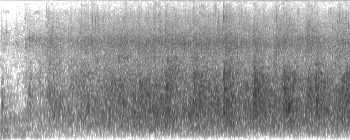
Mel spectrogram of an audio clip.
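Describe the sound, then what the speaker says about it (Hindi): Audience applause at a spiritual class, a steady wash of clapping that swells slightly and continues evenly throughout without speech. "तालियां थोड़ा बजाइए।"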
